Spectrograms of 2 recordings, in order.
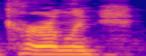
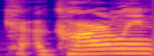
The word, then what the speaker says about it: Carlin: It was something wrong with me, Curlin. Carlin is how you say it.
